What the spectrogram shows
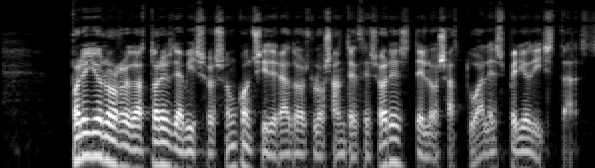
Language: Spanish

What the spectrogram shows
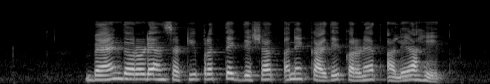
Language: Marathi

